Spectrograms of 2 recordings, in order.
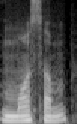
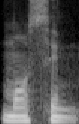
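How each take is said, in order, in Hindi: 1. आखिरी अक्षर में 'a' स्वर है: sam। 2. आखिरी अक्षर में 'i' स्वर है: sim। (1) "मौसम की जगह मौसिम कहना चाहिए मुझे" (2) "मौसिम कहना चाहिए मुझे"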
